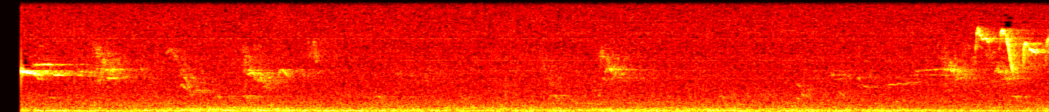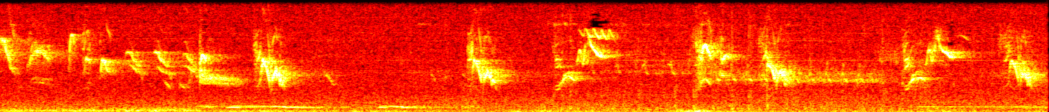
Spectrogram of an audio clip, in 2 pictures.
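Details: Male Brambling giving short, high, sharp chirps, scattered at first, then in a quicker burst over the last few seconds, above a low background rumble.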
